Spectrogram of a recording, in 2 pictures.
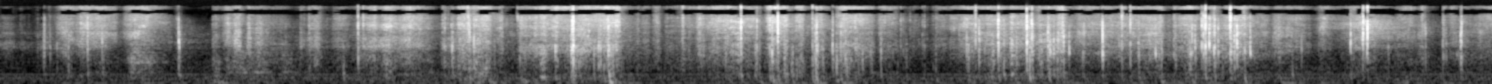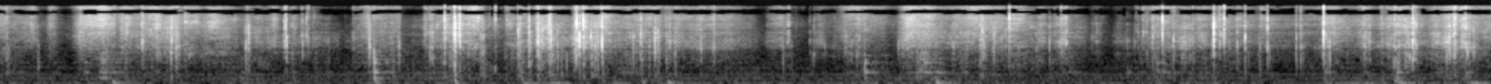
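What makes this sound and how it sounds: Thin origami paper with a pink-and-yellow heart pattern is folded and creased with fingertips on a wooden table. Steady, bright crinkling and rustling runs throughout, broken by crisp little snaps and scrapes as the folds are pressed down. There is very little low end.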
